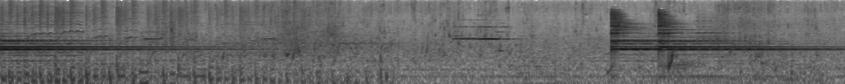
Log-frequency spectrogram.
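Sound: boat on water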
